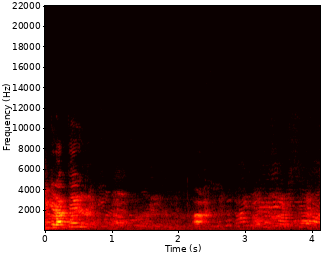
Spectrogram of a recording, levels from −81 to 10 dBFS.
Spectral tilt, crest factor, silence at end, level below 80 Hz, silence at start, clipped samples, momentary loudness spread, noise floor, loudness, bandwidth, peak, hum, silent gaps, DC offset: -3 dB/octave; 24 dB; 0 s; -68 dBFS; 0 s; under 0.1%; 26 LU; -53 dBFS; -30 LUFS; 11.5 kHz; -8 dBFS; none; none; under 0.1%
